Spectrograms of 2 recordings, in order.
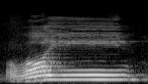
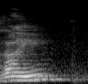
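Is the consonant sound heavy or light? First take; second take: heavy; light. First: The consonant is made heavy. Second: The consonant is made light. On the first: The speaker calls it right. "The ghain is a heavy letter" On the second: The speaker calls it wrong. "You just turned the ghain into a what? A light"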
